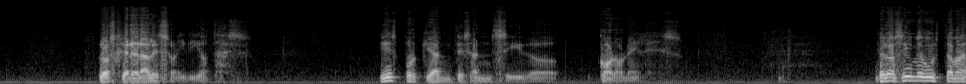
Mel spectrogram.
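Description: A man speaks in a low, menacing voice close by.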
